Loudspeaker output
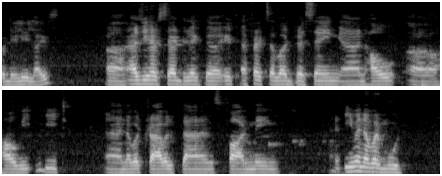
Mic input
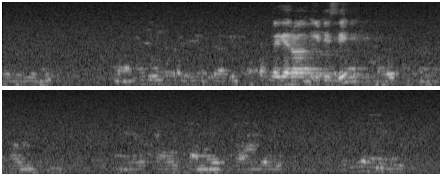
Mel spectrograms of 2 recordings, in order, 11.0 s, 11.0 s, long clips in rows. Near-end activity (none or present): present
